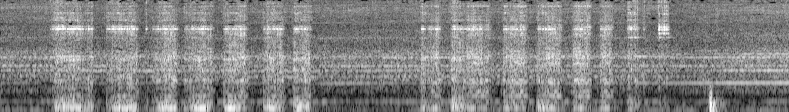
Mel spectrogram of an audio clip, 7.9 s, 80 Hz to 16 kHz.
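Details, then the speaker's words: Die grinder porting the lower transfer ports of an Echo 670 chainsaw cylinder: uneven high-pitched grinding in short repeated bursts as the bit bites on a hard spot in the casting. "now i got a little hard spot you can hear it i got a little hard spot down in here so i'm just gonna work that spot"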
